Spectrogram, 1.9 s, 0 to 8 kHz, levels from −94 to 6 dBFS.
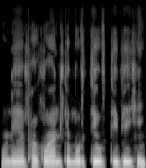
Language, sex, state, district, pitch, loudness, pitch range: Awadhi, male, Chhattisgarh, Balrampur, 120 Hz, -17 LUFS, 120-125 Hz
